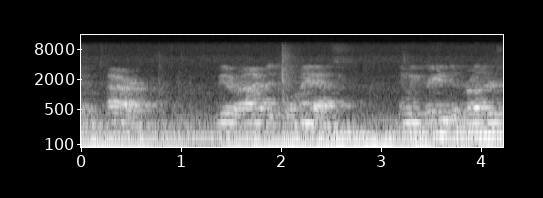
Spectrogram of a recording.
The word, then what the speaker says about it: Ptolemais: I had to look it up because that's not how I would have pronounced it. It's Ptolemais. When we had finished the voyage from Tyre, we arrived at Ptolemais, and we greeted the brothers and stayed with them for one day.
